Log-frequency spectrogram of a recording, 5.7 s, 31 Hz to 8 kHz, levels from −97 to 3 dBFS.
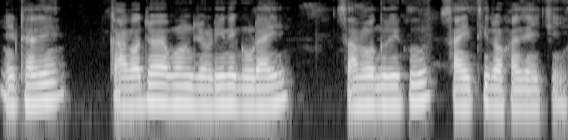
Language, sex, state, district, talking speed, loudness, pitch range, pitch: Odia, male, Odisha, Nuapada, 85 wpm, -16 LUFS, 125-135 Hz, 130 Hz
